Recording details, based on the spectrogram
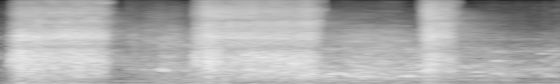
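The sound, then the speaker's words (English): Someone blows their nose in three forceful, breathy honks, the first two long and the last a quick short puff, with no talking. “I'll blow my nose.”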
